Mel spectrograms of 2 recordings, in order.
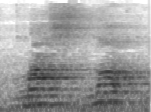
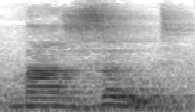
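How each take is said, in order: First: Two separate words are said in full. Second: The words are joined into one contracted word.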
